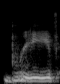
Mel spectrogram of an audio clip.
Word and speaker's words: breve: A brev has a short E sound and it represents short vowel sounds.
